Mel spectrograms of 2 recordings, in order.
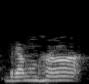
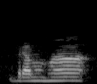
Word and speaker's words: ब्रह्मा: एवमेव ब्रह्मा इत्यत्र लेखनं ह म किन्तु उच्चारणं ब्रह्मा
